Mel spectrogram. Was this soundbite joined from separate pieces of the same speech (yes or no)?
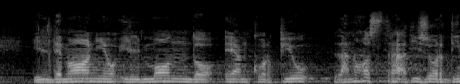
no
